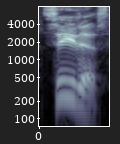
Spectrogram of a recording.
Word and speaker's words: Cetus: How do you pronounce it? Cetus? Cetus.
